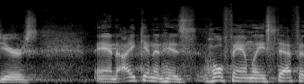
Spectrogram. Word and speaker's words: Isken: It's spelled I-S-K-E-N, but it's pronounced Iken.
